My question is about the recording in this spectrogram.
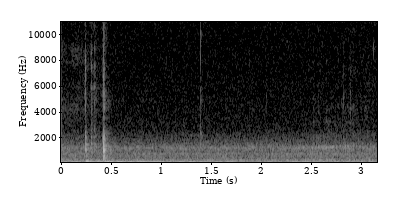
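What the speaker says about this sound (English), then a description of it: "You type in Pi, then the password for Pi." Typing a password on a computer keyboard while setting up Pi-hole on a Raspberry Pi Zero W, a few faint, soft key taps at the start, then quiet room hiss.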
